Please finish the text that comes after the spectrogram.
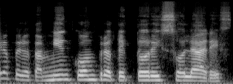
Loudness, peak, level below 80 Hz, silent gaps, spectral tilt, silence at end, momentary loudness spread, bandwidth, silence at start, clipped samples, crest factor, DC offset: -16 LUFS; 0 dBFS; -44 dBFS; none; -4 dB/octave; 0 s; 4 LU; over 20 kHz; 0 s; under 0.1%; 16 dB; under 0.1%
